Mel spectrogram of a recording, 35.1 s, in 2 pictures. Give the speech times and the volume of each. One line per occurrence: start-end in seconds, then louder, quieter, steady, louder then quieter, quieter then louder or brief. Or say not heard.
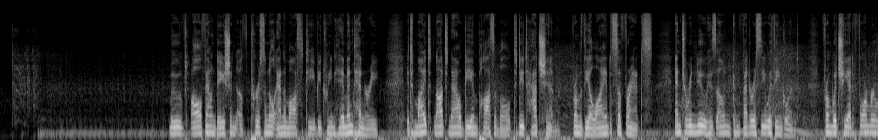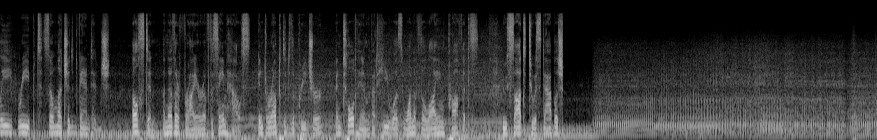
3.4-28.9 steady.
